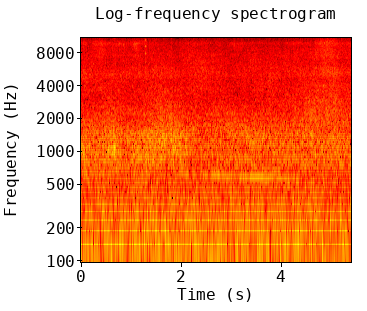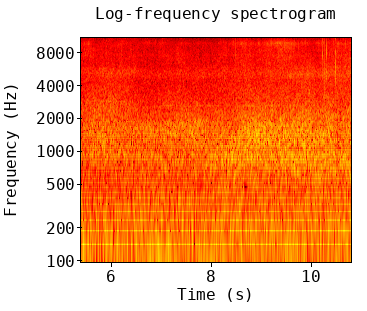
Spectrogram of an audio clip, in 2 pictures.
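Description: A Boeing 787 Dreamliner airliner taxis in on the north side of Los Angeles International Airport toward Terminal 7, a loud, steady broadband engine roar that fills the whole stretch with no break and no talk.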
